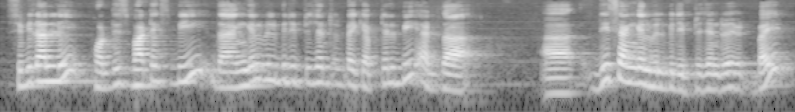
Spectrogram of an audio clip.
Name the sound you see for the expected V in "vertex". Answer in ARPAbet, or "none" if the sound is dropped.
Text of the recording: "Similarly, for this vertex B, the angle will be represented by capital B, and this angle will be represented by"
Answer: B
